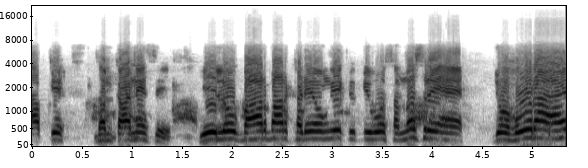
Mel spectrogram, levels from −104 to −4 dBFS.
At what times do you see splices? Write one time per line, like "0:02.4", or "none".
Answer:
none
